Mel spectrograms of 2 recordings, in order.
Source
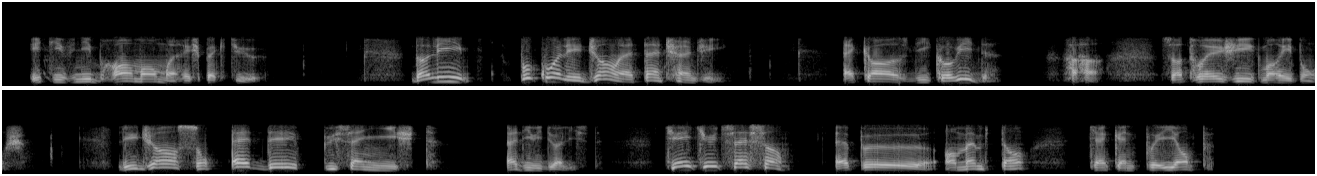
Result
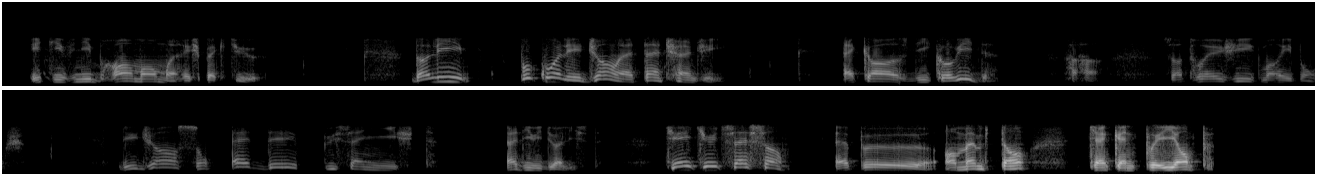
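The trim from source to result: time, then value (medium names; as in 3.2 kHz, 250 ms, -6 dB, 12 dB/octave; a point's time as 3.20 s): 9.56 s -11.5 dB
10.75 s -19 dB
17.13 s -19 dB
18.26 s -10 dB
21.94 s -10 dB
23.30 s +1 dB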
